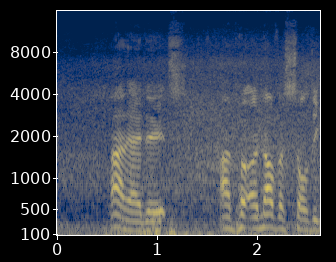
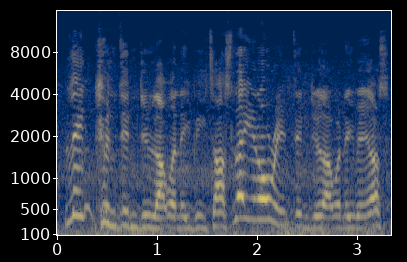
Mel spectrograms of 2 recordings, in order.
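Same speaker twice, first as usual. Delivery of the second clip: ordinary talk, nothing marked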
